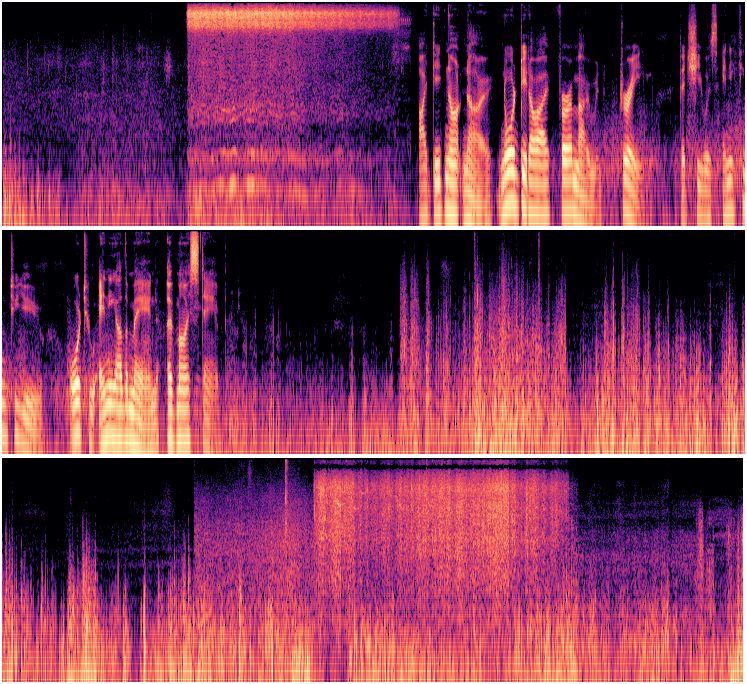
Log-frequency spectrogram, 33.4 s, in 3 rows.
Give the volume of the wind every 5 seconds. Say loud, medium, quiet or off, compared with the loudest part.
quiet, quiet, medium, loud, loud, loud, loud.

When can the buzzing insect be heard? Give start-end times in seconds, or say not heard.
2.8-6.2.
